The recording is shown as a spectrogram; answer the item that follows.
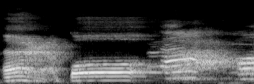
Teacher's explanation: Ain tipis, ta tebal.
